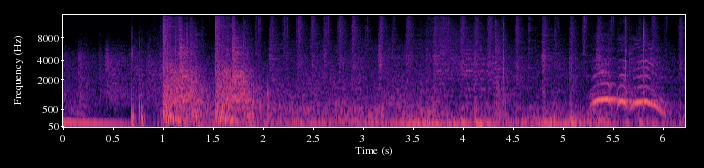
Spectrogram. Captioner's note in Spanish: continúan los balazos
